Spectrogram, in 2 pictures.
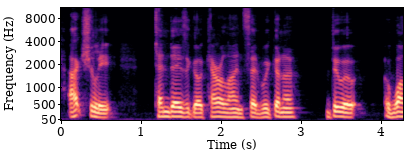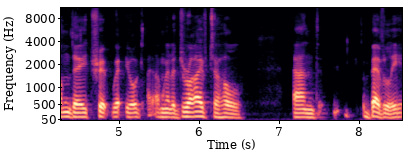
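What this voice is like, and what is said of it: Northern English accent. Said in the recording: “I've got back into the Northern accent”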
